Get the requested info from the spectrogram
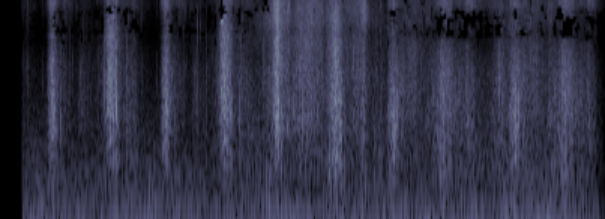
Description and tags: Walking through leaves
Walking (crunching) through leaves
crunch, walking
